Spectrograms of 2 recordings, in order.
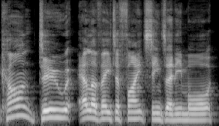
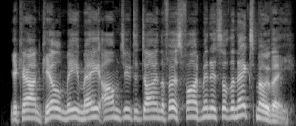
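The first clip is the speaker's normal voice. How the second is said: terrible, clumsy, badly done put-on Australian accent; 3 semitones higher than usual. Riffing on a movie scene: terrible australian accent. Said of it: "my terrible Australian accent".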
